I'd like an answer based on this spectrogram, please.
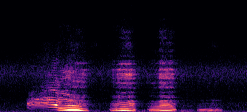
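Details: Jaguar (yaguareté) roaming Salto Encantado over a weekend: four deep, harmonic-rich roaring calls, the first longest and wavering, then two shorter strong bursts and a fainter closing one, with a quiet background.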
